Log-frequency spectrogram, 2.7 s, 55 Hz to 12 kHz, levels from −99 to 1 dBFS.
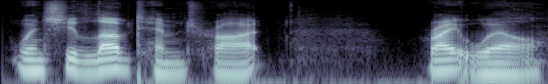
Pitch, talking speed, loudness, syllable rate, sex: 120 Hz, 155 wpm, -22 LUFS, 4.4 syllables/s, male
